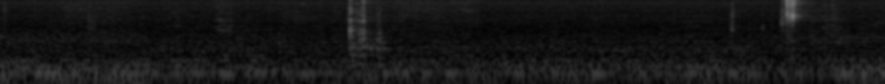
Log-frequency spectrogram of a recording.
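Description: Computer mouse clicking twice, about two seconds in and again just before the end, over a low steady hum.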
